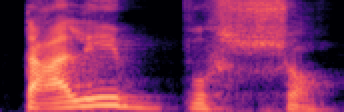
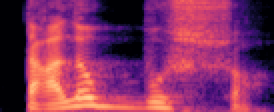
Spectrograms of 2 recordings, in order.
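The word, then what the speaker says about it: তালব্য শ: তারপর তারপর দেখুন তালেবস্য, তালব্যস্য, অ্যাকচুয়ালি উচ্চারণটা কিন্তু হবে তালব্যস্য। ঠিক আছে, তালব্য, যেহেতু তালু দিয়ে এই শটা উচ্চারণ হচ্ছে, এই জন্য উচ্চারণটা এরকম হবে তালব্যস্য।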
